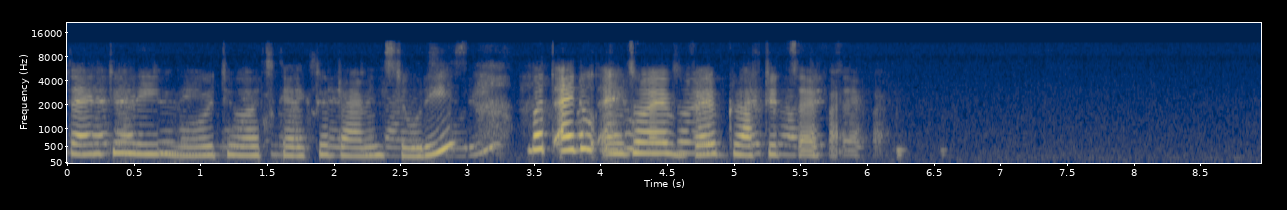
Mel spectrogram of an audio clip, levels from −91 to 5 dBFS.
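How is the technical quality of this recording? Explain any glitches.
The recording has a clear echo problem that runs through the whole clip. Echo with no canceller is present from start to finish. The far end's loudspeaker feeds the speech back into its microphone, and nothing cancels it, so every phrase returns about a third of a second later, roughly 10 dB quieter and thinner. Room reverberation would blur and decay smoothly, but this is a distinct repeat, heard as a separate delayed copy.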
